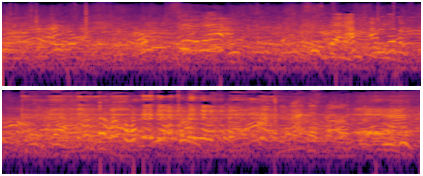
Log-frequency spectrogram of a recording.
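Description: Chatter of a crowd of children, many high voices talking over one another at once.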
